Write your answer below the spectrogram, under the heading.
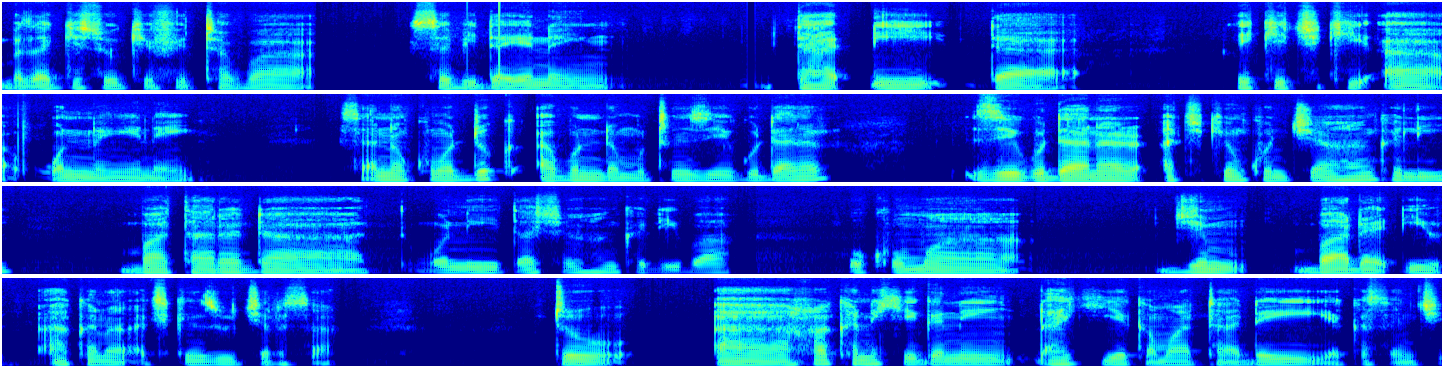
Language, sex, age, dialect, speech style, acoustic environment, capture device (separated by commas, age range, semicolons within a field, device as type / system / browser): Hausa, male, 35-44, Nigeria - Katsina, happy; relaxed; excited; focused, nature; silence, mobile / Linux / Chrome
